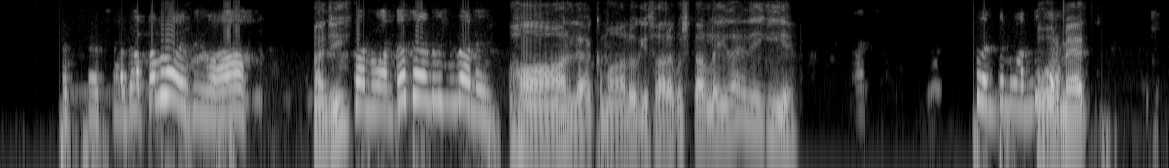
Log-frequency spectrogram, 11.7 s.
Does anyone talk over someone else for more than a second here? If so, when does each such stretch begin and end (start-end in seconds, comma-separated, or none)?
none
